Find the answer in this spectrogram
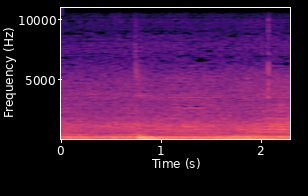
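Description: Harmonium playing sustained chords, a steady reedy drone of held notes, with a brief louder low sound a little under a second in.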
